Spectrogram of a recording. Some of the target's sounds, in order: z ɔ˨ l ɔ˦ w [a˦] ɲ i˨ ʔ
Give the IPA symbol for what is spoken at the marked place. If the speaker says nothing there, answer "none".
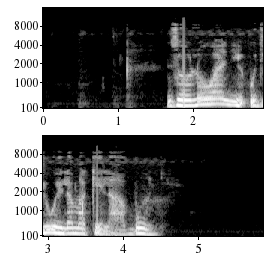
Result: a˦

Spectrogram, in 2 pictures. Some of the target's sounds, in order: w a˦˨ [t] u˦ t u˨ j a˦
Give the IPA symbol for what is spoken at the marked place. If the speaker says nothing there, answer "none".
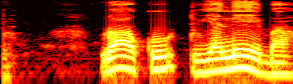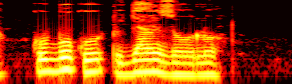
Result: k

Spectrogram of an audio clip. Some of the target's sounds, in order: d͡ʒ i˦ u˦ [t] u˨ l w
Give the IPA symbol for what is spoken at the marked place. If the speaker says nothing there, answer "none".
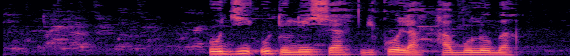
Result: t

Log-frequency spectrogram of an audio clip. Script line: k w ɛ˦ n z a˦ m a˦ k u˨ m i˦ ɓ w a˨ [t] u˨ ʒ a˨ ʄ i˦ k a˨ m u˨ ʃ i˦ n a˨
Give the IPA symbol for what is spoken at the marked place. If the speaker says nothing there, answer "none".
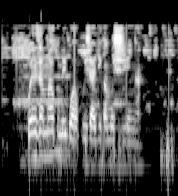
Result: k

